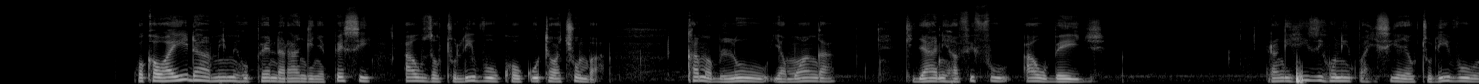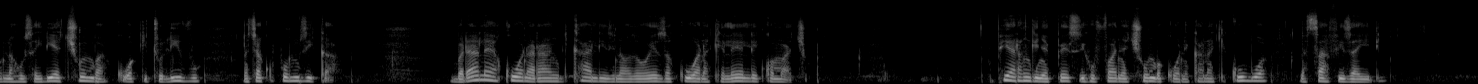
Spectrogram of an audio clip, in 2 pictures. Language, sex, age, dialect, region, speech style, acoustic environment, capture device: Swahili, male, 25-34, Kenya - Mombasa, Kenya, relaxed; stressed, silence, mobile / Linux / Chrome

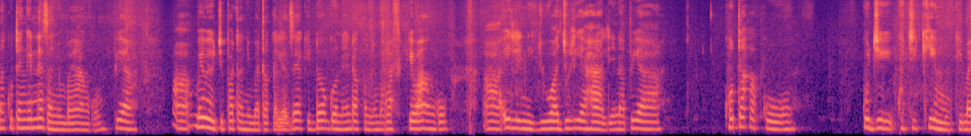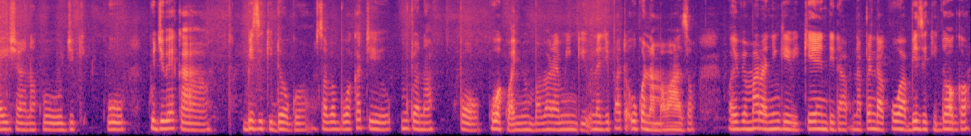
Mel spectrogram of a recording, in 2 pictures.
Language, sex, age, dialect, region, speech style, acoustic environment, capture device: Swahili, female, 35-44, Kenya - Nairobi Sheng-influenced, Kenya, happy, nature, mobile / Linux / Chrome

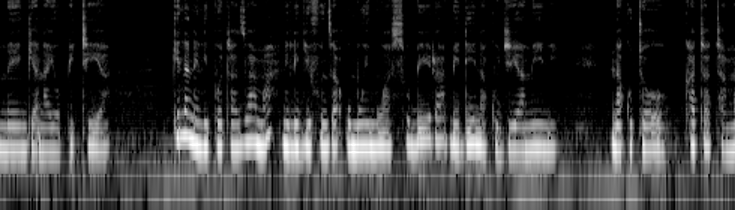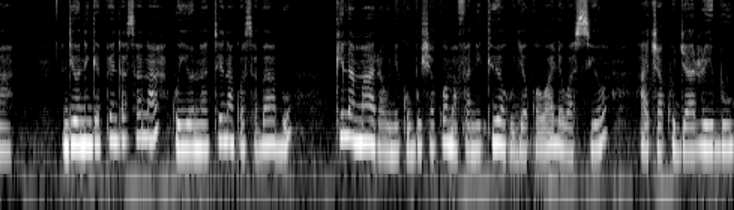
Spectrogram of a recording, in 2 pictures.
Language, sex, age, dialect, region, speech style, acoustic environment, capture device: Swahili, female, 25-34, Kenya - Mombasa, Kenya, relaxed, nature, desktop / Windows / Chrome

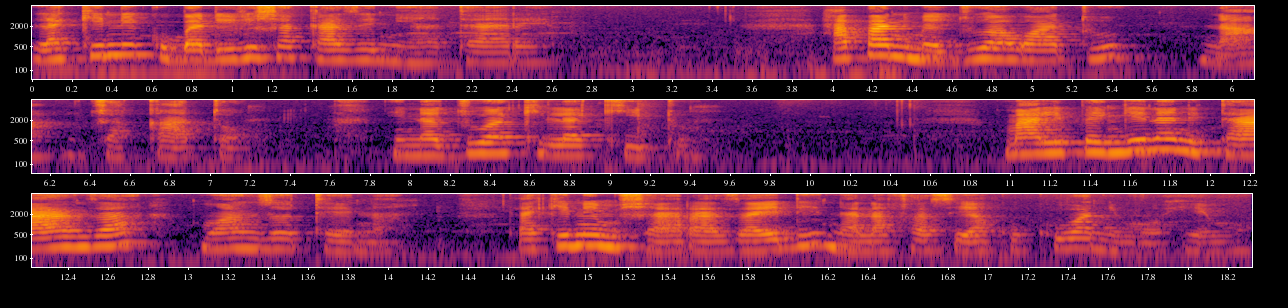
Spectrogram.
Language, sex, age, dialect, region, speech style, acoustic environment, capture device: Swahili, male, 25-34, Kenya - Nairobi Sheng-influenced, Kenya, focused, nature, desktop / Windows / Chrome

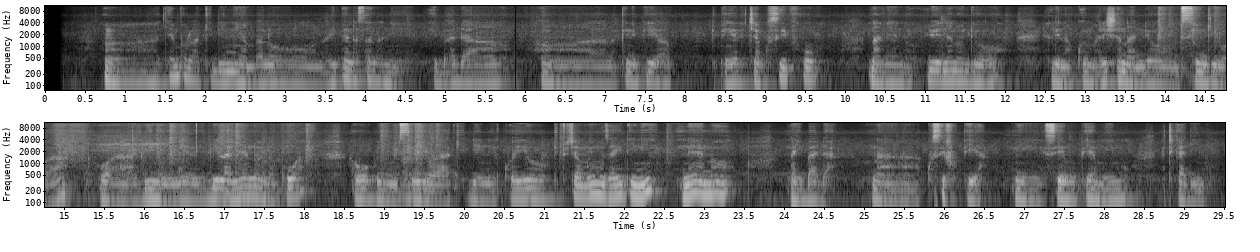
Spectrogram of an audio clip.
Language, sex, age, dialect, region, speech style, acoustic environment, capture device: Swahili, male, 25-34, Tanzania - Dar es Salaam, Tanzania, relaxed, people talking; music; nature; appliances, mobile / Linux / Chrome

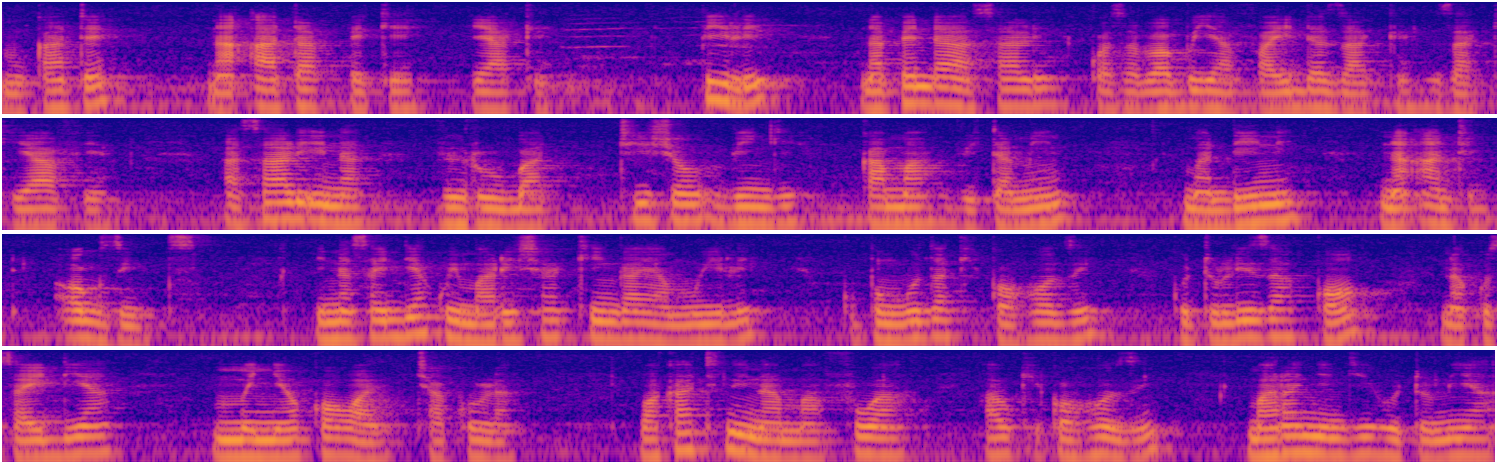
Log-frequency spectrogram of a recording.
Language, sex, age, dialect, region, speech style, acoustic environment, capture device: Swahili, male, 18-24, Kenya - Mombasa, Kenya, focused, silence, mobile / Linux / Chrome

